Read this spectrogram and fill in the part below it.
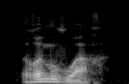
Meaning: to move
- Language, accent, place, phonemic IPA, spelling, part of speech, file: French, France, Lyon, /ʁə.mu.vwaʁ/, remouvoir, verb, LL-Q150 (fra)-remouvoir.wav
